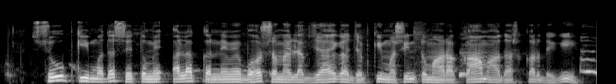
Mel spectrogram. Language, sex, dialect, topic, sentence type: Hindi, male, Awadhi Bundeli, agriculture, statement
